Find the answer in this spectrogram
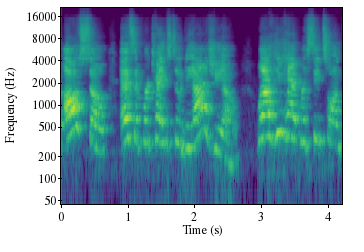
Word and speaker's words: Diageo: But now he also did the same thing with the suit he had against Diageo. Or Diageo. I'm sorry, it's Diageo. All right, I finally looked up the pronunciation.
